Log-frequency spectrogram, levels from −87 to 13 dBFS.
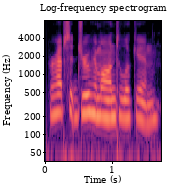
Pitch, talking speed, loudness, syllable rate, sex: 200 Hz, 275 wpm, -17 LUFS, 5.5 syllables/s, female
